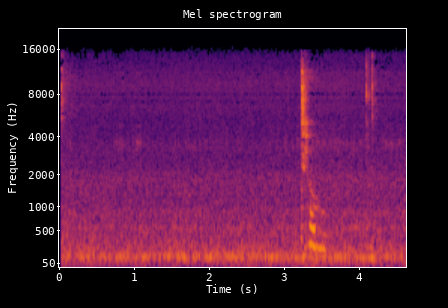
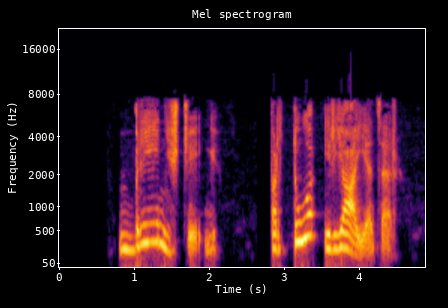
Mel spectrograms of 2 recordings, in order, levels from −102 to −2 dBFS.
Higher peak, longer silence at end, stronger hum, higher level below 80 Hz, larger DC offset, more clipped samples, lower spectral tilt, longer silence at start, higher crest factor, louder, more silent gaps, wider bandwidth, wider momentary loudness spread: second, -6 dBFS vs 0 dBFS; second, 0 s vs 0.4 s; neither; about the same, -58 dBFS vs -58 dBFS; neither; neither; about the same, -3 dB/octave vs -4 dB/octave; second, 0 s vs 0.8 s; first, 30 dB vs 16 dB; second, -34 LUFS vs -14 LUFS; second, none vs 2.63-2.81 s; first, 16 kHz vs 7.8 kHz; first, 19 LU vs 15 LU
